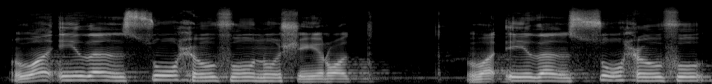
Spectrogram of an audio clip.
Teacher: ज़ाल को सौद से मिलाएंगे, सौद की आवाज़ पुर होगी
